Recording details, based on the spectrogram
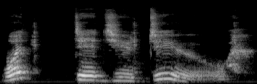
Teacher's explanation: do is going to have stress and what will have stress you start the highest on the what that's the most important word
